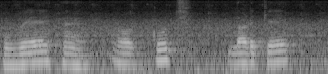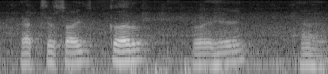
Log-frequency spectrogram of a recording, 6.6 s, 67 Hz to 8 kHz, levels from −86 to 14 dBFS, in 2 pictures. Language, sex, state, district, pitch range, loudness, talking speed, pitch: Hindi, male, Haryana, Jhajjar, 125-145 Hz, -20 LUFS, 80 wpm, 135 Hz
